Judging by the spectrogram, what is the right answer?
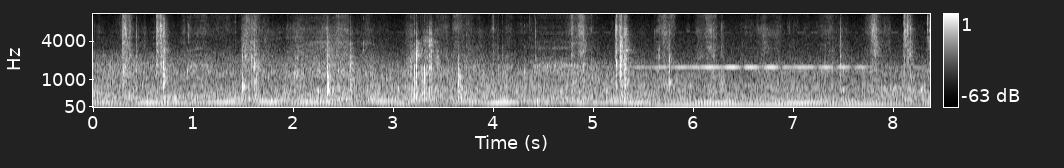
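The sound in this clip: A deck of oracle cards being shuffled, many quick crisp riffling and tapping bursts at an uneven rhythm, fairly soft over a faint steady hum.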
